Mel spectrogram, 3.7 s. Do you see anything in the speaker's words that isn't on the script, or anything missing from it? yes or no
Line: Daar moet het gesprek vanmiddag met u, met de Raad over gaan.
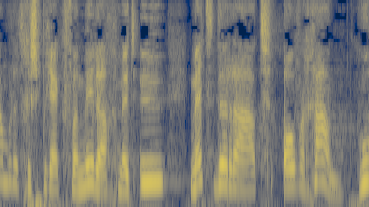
no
